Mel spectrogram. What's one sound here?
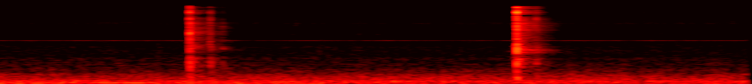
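A metal ice cream scoop clinks against a ceramic ramekin.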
